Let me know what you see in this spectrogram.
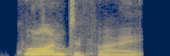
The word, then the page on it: quantify: Indian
